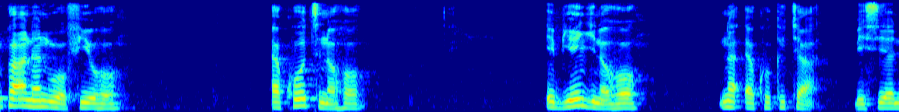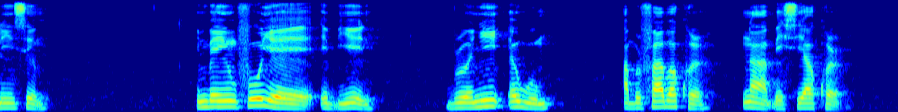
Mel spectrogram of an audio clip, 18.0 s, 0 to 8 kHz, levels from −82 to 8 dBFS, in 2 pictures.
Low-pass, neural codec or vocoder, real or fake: 7.2 kHz; none; real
